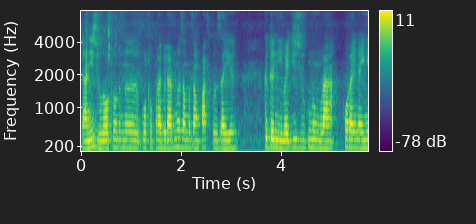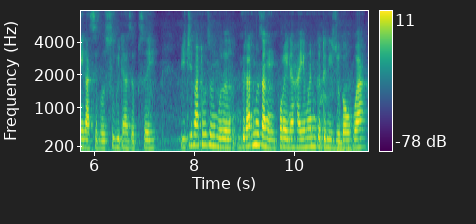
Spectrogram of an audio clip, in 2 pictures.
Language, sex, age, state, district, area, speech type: Bodo, female, 45-60, Assam, Kokrajhar, urban, spontaneous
